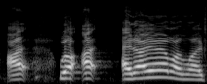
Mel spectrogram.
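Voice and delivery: loud laughing burst on live TV; laughing loudly. Real, not acted. Host laughing to viewers, loud and amused.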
